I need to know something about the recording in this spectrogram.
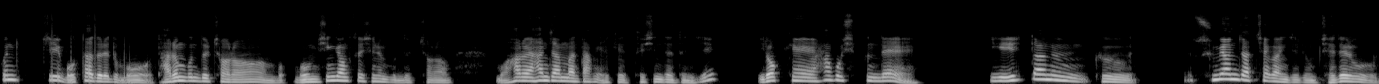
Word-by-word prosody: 끊지 215 -3 -1
못하더라도 145 -9 +2
뭐 100 -3 -2
다른 150 +11 +3
분들처럼 120 - -1
뭐 - - -8
몸 110 +3 +2
신경 180 +7 +3
쓰시는 140 -6 -3
분들처럼 95 0 -6 0.4
뭐 90 +1 -5
하루에 170 +5 +3
1 185 +3 +4
잔만 165 -6 +2
딱 125 - -3
이렇게 100 +1 -5
드신다든지 110 - -3 0.4
이렇게 175 0 +2
하고 200 +6 0
싶은데 160 - -2 0.7
이게 165 +1 +2
일단은 200 - +3
그 115 -8 0 0.6
수면 235 +5 +4
자체가 185 -8 +1
인제 105 -3 -1
좀 100 -3 -4
제대로 105 - +1
145 Hz, 285 characters per minute, -23 LUFS, 105-175 Hz, 0.7 s, 1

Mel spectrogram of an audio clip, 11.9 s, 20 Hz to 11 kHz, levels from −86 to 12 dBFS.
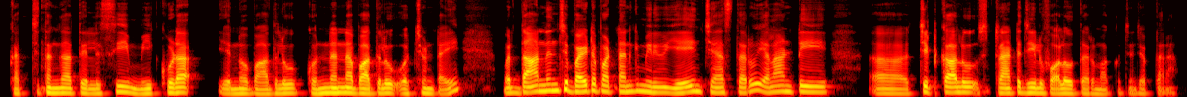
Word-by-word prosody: ఖచ్చితంగా 120 +3 -1
తెలిసి 110 +5 -2 0.2
మీకు 110 +1 -2
కూడా 130 +1 +6 0.5
ఎన్నో 110 +1 0
బాధలు, 105 +3 -1 0.2
కొన్నన్న 125 +3 +3
బాధలు 115 +2 +3
వచ్చుంటాయి. 110 0 -4 0.5
మరి 125 0 -1
దాని 155 +4 +6
నుంచి 175 +3 +3
బయట 150 +4 +5
పడటానికి 150 +2 -1
మీరు 135 -2 0 0.3
ఏం 150 +3 +1 0.2
చేస్తారు 130 +5 -2
ఎలాంటి 150 +1 0 0.7
ఆహ్, 110 -1 -3 0.2
చిట్కాలు, 135 0 +3 0.2
స్ట్రాటజీలు 125 -3 0
ఫాలో 110 +2 +2
అవుతారు 105 -1 -7
మాకు 95 +2 -12
కొంచెం 110 -1 -13
చెప్తారా? 105 0 -13
120 Hz, 130 wpm, -22 LUFS, 110-140 Hz, 0.7 s, కూడా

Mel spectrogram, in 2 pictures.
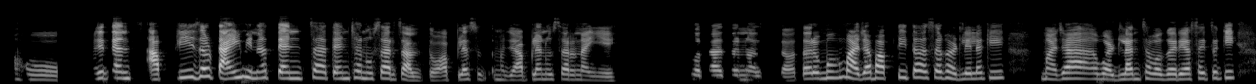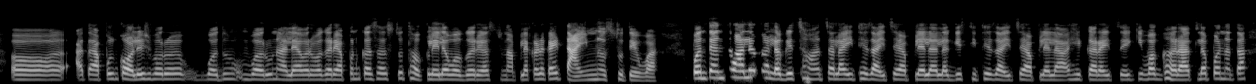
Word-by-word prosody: हो, 220 -3 -11 0.4
म्हणजे 285 - +2
त्यानं 290 -2 +7 0.3
आपली 310 +8 -1
जर 375 +3 +4
टाईम 305 +7 +8
आहे 330 - -1
ना, 290 +1 -1
त्यांचा 285 +1 +3
त्यांच्यानुसार 275 -1 -2
चालतो. 185 -1 -2
आपल्या 205 +4 -4
स 240 - -14 0.2
म्हणजे 215 -2 -11
आपल्यानुसार 235 +2 -4
नाही 195 -4 -4
आहे. 175 - -6 0.8
स्वतःचं 220 0 -5
नसतं. 195 -3 -10
तर 265 +1 0
मग 300 +2 -6
माझ्या 275 -3 +4
बाबतीत 285 +3 -1
असं 310 -1 -1
घडलेलं, 260 -2 -3
की 300 0 -5 0.4
माझ्या 255 +2 0 0.3
वडिलांचं 240 +3 -1
वगैरे 240 0 -1
असायचं, 270 +3 -3
की 305 - +4 0.3
अ, - - -3
आता 220 - -2
आपण 250 +3 -2
कॉलेजबरोबर 250 -1 -1
वधू 240 +2 -6 0.2
वरून 230 0 -2
आल्यावर 220 0 0
वगैरे 230 +1 0
आपण 235 +3 -3
कसं 255 0 -1
असतो, 255 +2 -9
थकलेलं 230 -2 +1
वगैरे 220 0 -1
असतो 215 0 -4
ना, 210 - -3
आपल्याकडे 220 +4 -2
काही 255 +1 +5
टाईम 200 +4 +8
नसतो. 230 +1 -5
तेव्हा 180 -3 -1 0.4
पण 285 0 +7
त्यांचं 310 +1 +6
आलं 310 +1 +7
का 300 - 0
लगेच, 255 +1 +2
"हा 240 -2 -4
चला, 245 -2 +2
इथे 245 +2 -3
जायचं 225 -1 0
आहे 230 - +2
आपल्याला. 225 0 +2
लगेच 235 +3 -5
तिथे 245 +1 -7
जायचं 215 -1 -2
आहे 215 - +3
आपल्याला. 210 -1 -1
हे 235 +1 -8
करायचं 215 -1 0
आहे." 225 - -3
किंवा 250 0 0
घरातलं 225 -1 +2
पण 265 -1 -3
आता 250 +1 0
240 Hz, 175 wpm, -23 LUFS, 220-270 Hz, 0.8 s, टाईम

